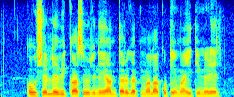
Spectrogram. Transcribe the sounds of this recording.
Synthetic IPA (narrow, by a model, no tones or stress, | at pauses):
kəwɕəljəʋikasjod͡ʑneənt̪əɾɡət̪məlakuʈʰemaɦit̪iːmiɭel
